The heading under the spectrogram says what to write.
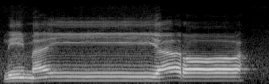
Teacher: Huruf nunnya melebur ke dalam huruf ya, tetapi sifatnya tetap ada. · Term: idgham bi gunnah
